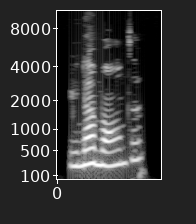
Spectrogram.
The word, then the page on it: amande: French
